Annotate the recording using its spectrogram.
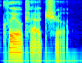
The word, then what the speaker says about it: Cleopatra: Cleopatra.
